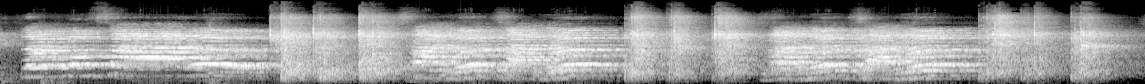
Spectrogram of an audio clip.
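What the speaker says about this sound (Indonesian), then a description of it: "Tepuk tangan untuk Kathleen." A classroom of children claps for a student named Kathleen during an Indonesian and Riau mother-tongue language lesson, with several loud bursts of clapping rising and falling among the children's voices, near and continuous.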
